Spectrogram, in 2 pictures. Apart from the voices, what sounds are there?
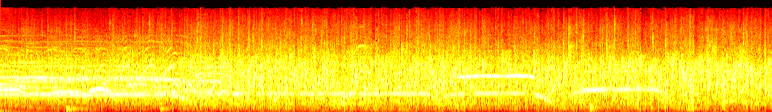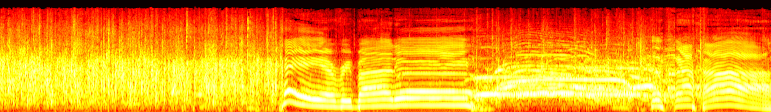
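crowd cheering and applauding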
